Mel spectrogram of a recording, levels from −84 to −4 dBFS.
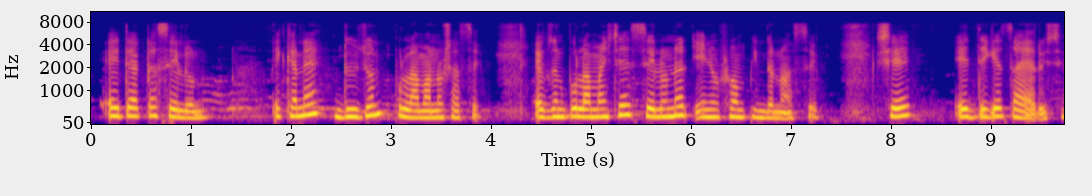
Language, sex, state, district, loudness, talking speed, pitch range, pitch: Bengali, female, West Bengal, Kolkata, -13 LUFS, 90 wpm, 215-245 Hz, 225 Hz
